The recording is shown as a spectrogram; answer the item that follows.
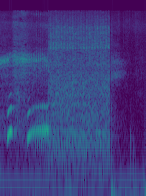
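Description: A woman laughing: a few short rising laughs, then a breathy, rapidly pulsing laugh about a second long that stops shortly before the end.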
